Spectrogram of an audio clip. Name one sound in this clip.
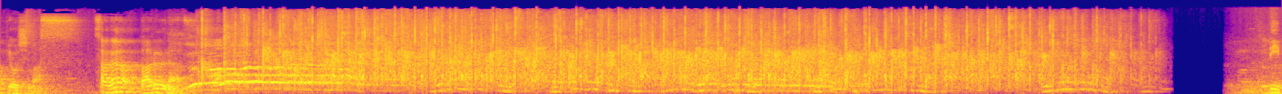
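A crowd cheers loudly and applauds.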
